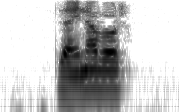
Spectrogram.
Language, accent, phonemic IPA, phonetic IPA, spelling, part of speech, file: Armenian, Eastern Armenian, /d͡zɑjnɑˈvoɾ/, [d͡zɑjnɑvóɾ], ձայնավոր, noun, Hy-ձայնավոր.ogg
- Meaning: vowel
